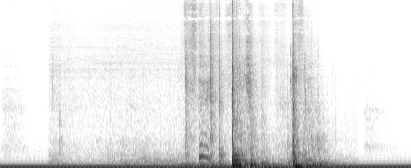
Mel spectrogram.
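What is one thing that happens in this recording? Footsteps thud on a floor as a young man moves quickly.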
